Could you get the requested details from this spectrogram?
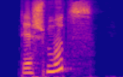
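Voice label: dirt, German voices words; gcompris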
